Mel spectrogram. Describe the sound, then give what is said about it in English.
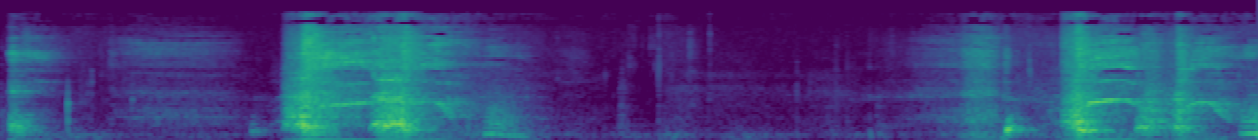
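Coughing from someone choking on a Brussels sprout: a harsh burst of coughs, a quiet pause with faint breaths, then a second loud cluster of coughs and throat clearing. “Excuse me. I thought you was going to get that all out of the way before we started. Got choked up. I'm good. Brussels sprout go down wrong?”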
